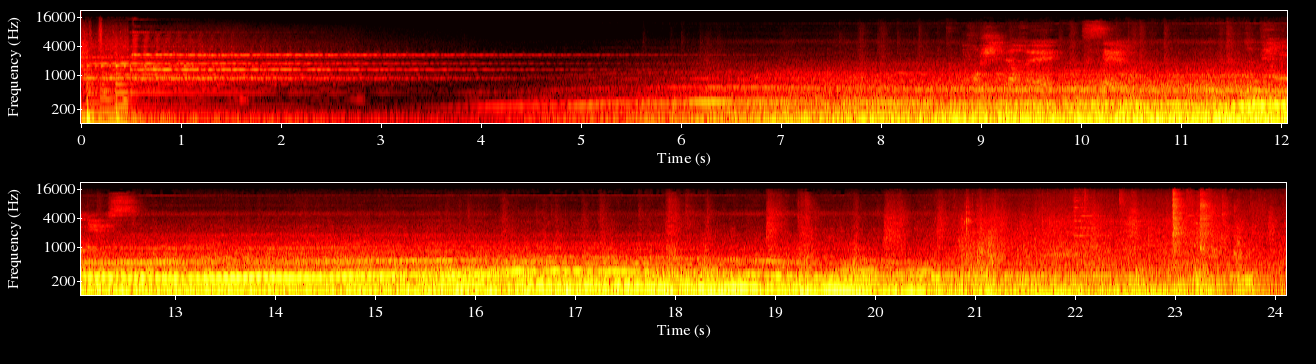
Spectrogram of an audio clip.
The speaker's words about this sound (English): stepping off the tram that takes you from central Geneva to the main entrance of CERN, you could easily miss the fact that this is where thousands of scientists are hard at work, building the future of physics.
